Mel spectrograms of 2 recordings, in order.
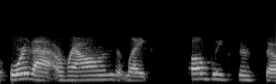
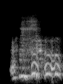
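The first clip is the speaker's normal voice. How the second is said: loud scoffing laugh; 11 semitones higher, 7 dB louder than usual. Real, not acted. Scoffs at going back there.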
